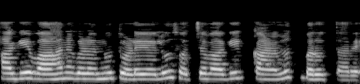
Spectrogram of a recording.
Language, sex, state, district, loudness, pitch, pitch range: Kannada, female, Karnataka, Dharwad, -14 LUFS, 255 Hz, 235-270 Hz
